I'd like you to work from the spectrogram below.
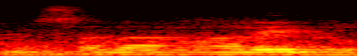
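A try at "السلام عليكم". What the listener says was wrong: Alaikum, alaikum नहीं. Assalamu alaikum. Alaikum. I and O are there, not A in Arabic.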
